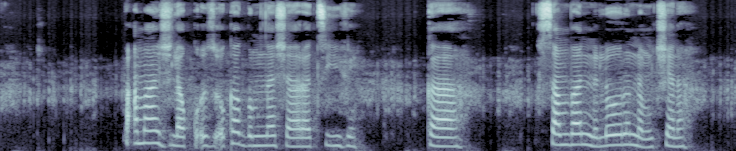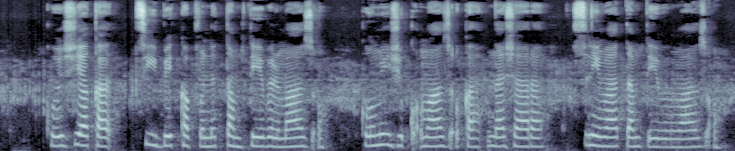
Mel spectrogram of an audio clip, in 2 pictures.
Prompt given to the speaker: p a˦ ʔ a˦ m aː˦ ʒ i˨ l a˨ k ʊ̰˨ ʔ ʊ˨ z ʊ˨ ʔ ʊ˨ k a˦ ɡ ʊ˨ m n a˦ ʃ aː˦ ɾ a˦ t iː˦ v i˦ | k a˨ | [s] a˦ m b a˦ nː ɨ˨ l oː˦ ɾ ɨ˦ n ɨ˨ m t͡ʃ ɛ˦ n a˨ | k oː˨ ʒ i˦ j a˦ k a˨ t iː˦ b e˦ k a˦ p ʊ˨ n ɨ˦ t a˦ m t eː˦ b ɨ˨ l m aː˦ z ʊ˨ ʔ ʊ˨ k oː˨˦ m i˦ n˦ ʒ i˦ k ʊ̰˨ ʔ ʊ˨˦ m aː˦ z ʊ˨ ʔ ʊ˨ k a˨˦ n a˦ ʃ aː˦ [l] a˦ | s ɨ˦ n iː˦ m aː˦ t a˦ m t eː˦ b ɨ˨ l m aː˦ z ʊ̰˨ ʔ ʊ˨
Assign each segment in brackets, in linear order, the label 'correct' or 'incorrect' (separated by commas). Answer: correct, incorrect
